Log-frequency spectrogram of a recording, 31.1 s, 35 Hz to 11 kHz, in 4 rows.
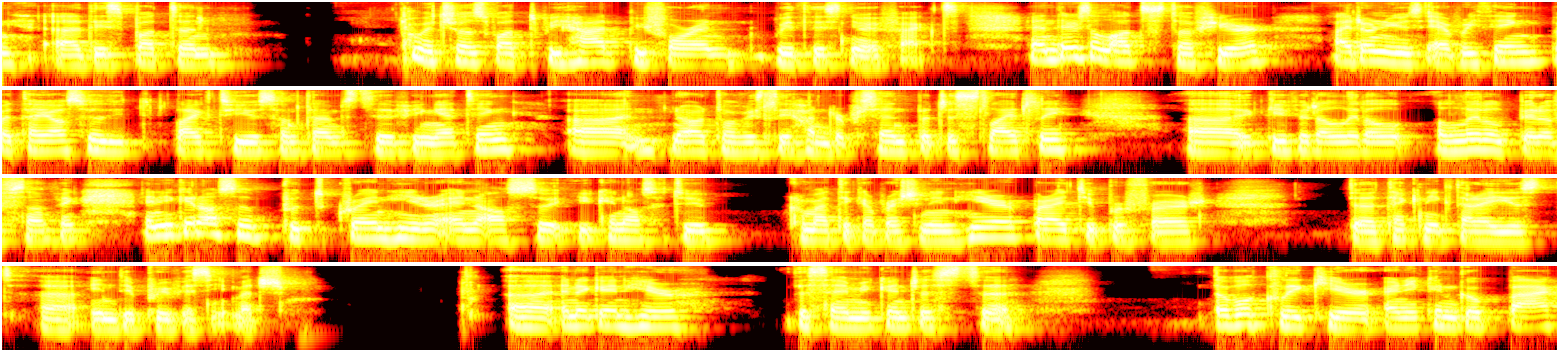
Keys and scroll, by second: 18.5 KP_Subtract, 18.8 KP_8, 18.9 Return.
